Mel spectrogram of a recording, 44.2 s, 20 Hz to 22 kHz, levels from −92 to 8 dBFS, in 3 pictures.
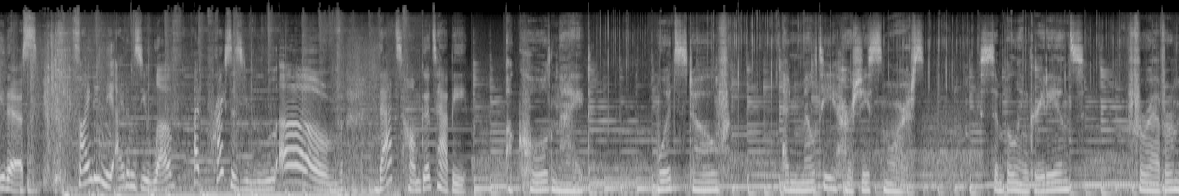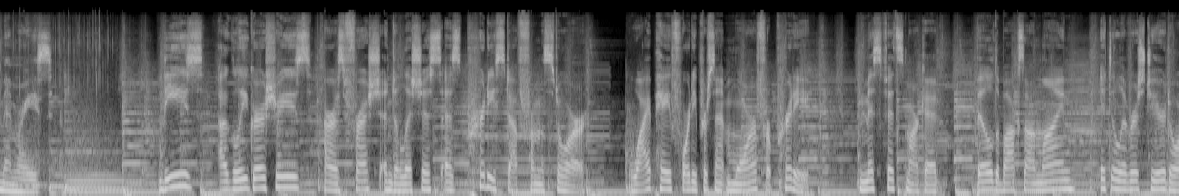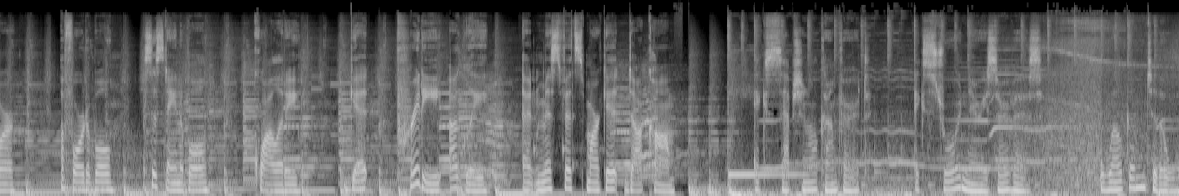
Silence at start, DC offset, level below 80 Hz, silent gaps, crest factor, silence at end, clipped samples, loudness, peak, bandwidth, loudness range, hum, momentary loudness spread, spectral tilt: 0 s; under 0.1%; -28 dBFS; none; 12 dB; 0 s; under 0.1%; -15 LUFS; -2 dBFS; 18 kHz; 3 LU; none; 7 LU; -4 dB/octave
